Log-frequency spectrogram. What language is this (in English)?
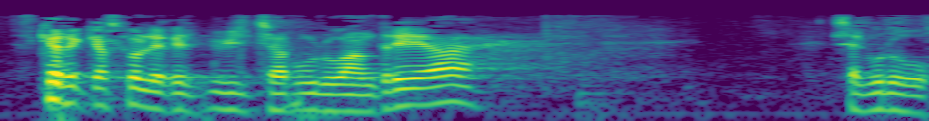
Basque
